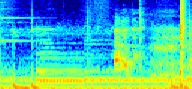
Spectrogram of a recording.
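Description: A turkey gobbles in Minecraft, a quick run of rapid gobbling calls with a few soft thuds, followed by a sharper hit. The sounds are close and clear, and there is no talking.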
